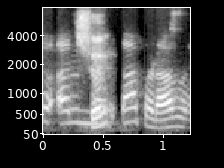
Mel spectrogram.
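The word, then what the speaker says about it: الموطأ: सर हमने तो सर अलमोता पढ़ा हुआ है। क्या पढ़ा हो? अलमोता, नहीं, अलमोता। अलमौता, बिल्कुल, अलमौता भी उसे मवाता और मौता उसी को कहा जाता है।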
